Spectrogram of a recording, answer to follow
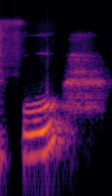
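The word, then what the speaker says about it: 蝠: The pronunciation of the bat in Chinese is fu.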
